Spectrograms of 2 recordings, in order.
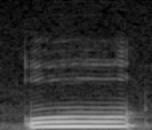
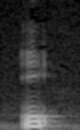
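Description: First: The syllable is high, level and held long. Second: The syllable is high but cut very short. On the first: "一声だったらおになりますが" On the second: "形声だったらおです"

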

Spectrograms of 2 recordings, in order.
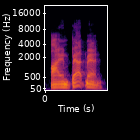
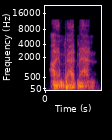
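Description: First: It is read in a plain voice. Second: It is said in a put-on Batman voice.

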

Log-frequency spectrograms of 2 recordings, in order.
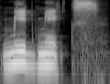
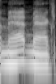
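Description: First: It is said with an Australian accent. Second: It is said with an American accent. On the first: "but they call it Mid Mix" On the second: "we call it Mad Max"

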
